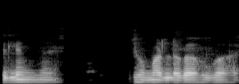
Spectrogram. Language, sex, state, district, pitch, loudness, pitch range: Hindi, male, Bihar, Begusarai, 110 Hz, -19 LUFS, 105-110 Hz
